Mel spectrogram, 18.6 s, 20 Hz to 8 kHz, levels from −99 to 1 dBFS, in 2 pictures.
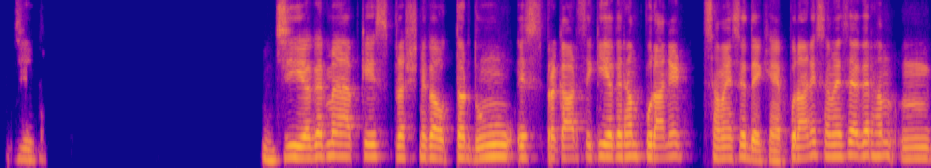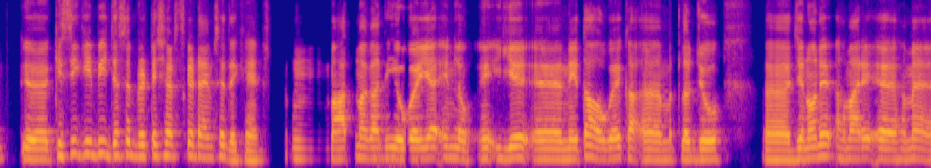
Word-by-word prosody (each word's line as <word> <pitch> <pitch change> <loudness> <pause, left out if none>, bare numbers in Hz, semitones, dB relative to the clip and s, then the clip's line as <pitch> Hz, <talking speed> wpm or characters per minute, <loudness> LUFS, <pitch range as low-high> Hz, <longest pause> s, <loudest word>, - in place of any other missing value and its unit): जी। 135 -3 -9 2.3
जी, 145 +5 +1
अगर 165 +3 +2
मैं 175 - +2
आपके 165 0 -1
इस 165 +1 -2
प्रश्न 155 0 -2
का 155 -1 +4
उत्तर 155 +2 0
दूँ, 165 +4 0
इस 155 0 -3
प्रकार 150 0 0
से 150 +2 -7
कि 170 +1 0
अगर 165 0 +2
हम 170 0 +1
पुराने 165 +1 +1 0.2
समय 150 -1 0
से 160 +1 0
देखें, 120 -4 -1
पुराने 155 +4 +1
समय 170 -2 0
से 185 - +1
अगर 180 0 +2
हम 175 +1 -2
उम, 145 +1 -3 0.3
क 135 -1 +3
किसी 180 +4 -1
की 195 +1 0
भी 200 +1 0
जैसे 180 +2 +1
ब्रिटिशर्स 170 0 -1
के 175 - +2
टाइम 155 -2 0
से 165 +2 -2
देखें 120 -1 -1 0.4
उम, 140 - -6 0.3
महात्मा 135 +3 +1
गाँधी 145 0 -1
हो 140 -1 +3
गए 140 0 +5
या 145 +1 +4
इन 150 -1 -4
लोग 135 0 -4
अ, - - -1
ये 145 +1 +2 0.3
अ, - - +3
नेता 135 +4 +2
हो 140 -3 +1
गए 140 +1 +1
क - - +2
अ, 130 -2 0
मतलब 130 +1 -2
जो 130 0 +3 0.5
अ, 125 0 +3
जिन्होंने 150 +5 +3
हमारे 140 0 +1
अ, 135 -1 +3
हमें 140 +2 -1
150 Hz, 190 wpm, -22 LUFS, 135-165 Hz, 2.3 s, गए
